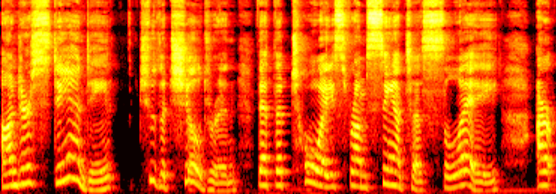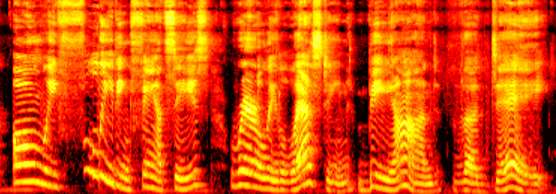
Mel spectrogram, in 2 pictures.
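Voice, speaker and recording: A woman's voice: medium pitch, sing-song, very slow. A woman voicing a humble, devout old Santa in a storybook, praying in a reverent, pleading manner. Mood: earnest, reverent.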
